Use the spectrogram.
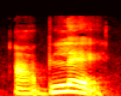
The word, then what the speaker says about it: hablé: And the only difference is that there's an accent mark on that e sound at the end, hable. And that really has to be punched.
